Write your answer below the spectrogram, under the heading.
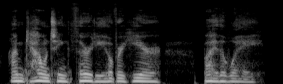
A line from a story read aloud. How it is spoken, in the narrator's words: he panted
